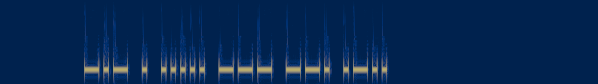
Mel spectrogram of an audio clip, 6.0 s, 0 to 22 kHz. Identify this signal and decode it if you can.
Morse code, heard as a keyed tone, about 25 wpm, 700 Hz. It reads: KE5OGL
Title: USA Call Signs - 6 Characters - Repeated 2x - 25wpm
